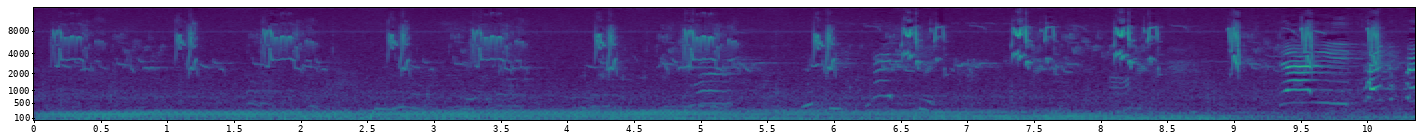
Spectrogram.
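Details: American robin recorded at Woodlawn, Tennessee, on 13 March 2008. It gives a series of sharp, high, clipped notes about every second, then a faster chattering burst at the end, over a steady low hum.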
